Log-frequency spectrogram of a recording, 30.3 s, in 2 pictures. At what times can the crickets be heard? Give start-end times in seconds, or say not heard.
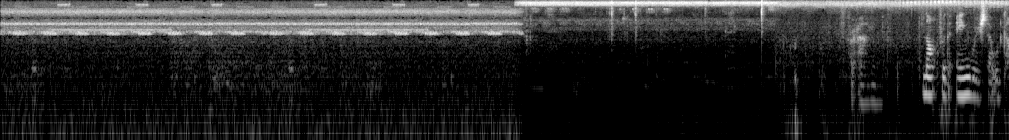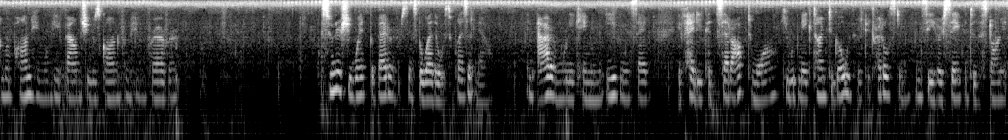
0.0-30.2.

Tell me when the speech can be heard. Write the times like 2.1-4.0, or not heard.
12.7-17.8, 19.9-30.2.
